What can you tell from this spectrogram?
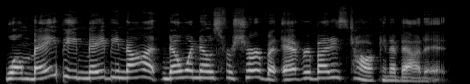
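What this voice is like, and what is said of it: Imitating Kay's accent. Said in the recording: “Kay says in her accent”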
